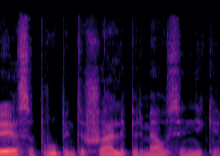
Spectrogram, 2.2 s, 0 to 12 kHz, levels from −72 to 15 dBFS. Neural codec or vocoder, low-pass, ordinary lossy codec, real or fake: none; 10.8 kHz; AAC, 48 kbps; real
